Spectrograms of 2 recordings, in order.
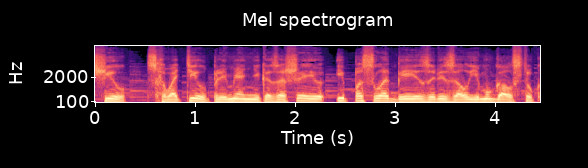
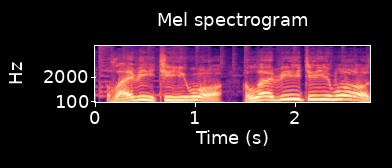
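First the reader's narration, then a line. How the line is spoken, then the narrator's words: Frantic shout. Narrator (Russian): закричал бургомистр совершенно вне себя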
